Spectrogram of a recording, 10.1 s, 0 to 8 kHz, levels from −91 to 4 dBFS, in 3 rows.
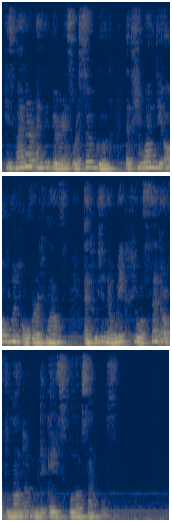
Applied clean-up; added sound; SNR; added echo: none; none; none; reverberation time 0.3 s.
